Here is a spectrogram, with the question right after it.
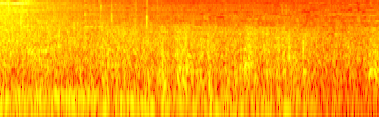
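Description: An Expulso spell explodes in the Hogwarts Legacy video game, a dense, loud, roaring blast that rumbles on with no clear break for the whole moment.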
